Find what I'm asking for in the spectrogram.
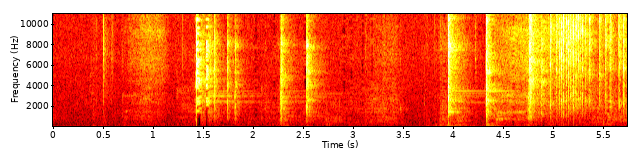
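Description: Spanner work on the engine bolts of a BSA B50T motorcycle, several sharp close metallic ratchet clicks and clinks in irregular bursts, with quiet pauses between.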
